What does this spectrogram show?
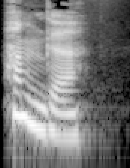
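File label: "hunger", English, British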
